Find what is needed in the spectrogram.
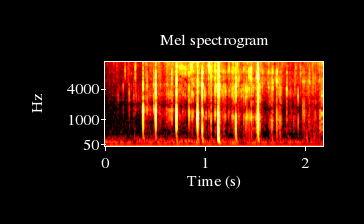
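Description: Title-card transition sound effect: a quick, irregular run of sharp crackling clicks, about a dozen in a second and a half, fading away near the end.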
